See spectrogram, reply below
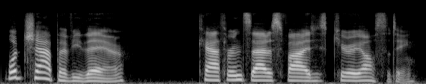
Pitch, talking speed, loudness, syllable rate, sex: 180 Hz, 125 wpm, -17 LUFS, 5.3 syllables/s, female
